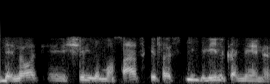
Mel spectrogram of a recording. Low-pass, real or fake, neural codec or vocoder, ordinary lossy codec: 3.6 kHz; real; none; Opus, 64 kbps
